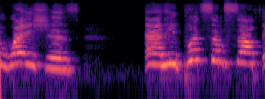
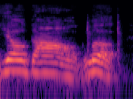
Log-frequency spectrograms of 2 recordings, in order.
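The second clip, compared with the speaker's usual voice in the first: lower, laid-back buddy voice; good friend pulling Tyrese aside, low and chill; friend telling him off; 7 semitones lower than usual. Retold or imitated. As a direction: talk him down like a homeboy. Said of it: "be like".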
